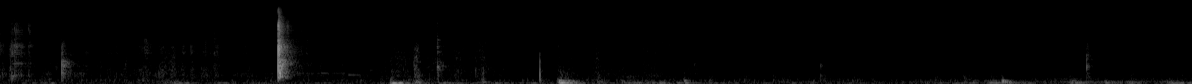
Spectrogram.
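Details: Quiet indoor room with scattered sharp clicks, taps and knocks, one loud snap near the third second, and soft low rumbling, with no animal voice.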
